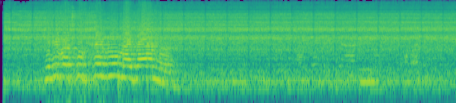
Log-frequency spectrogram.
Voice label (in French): réduction bruit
